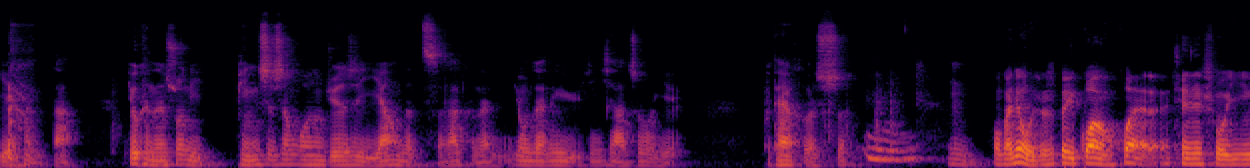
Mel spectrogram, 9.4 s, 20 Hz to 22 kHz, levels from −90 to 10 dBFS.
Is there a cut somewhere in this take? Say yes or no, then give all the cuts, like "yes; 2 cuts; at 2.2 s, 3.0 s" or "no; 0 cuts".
no; 0 cuts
